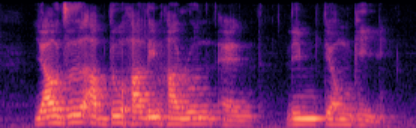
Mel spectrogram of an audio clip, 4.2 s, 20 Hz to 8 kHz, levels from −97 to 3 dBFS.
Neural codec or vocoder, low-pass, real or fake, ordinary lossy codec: none; 7.2 kHz; real; none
